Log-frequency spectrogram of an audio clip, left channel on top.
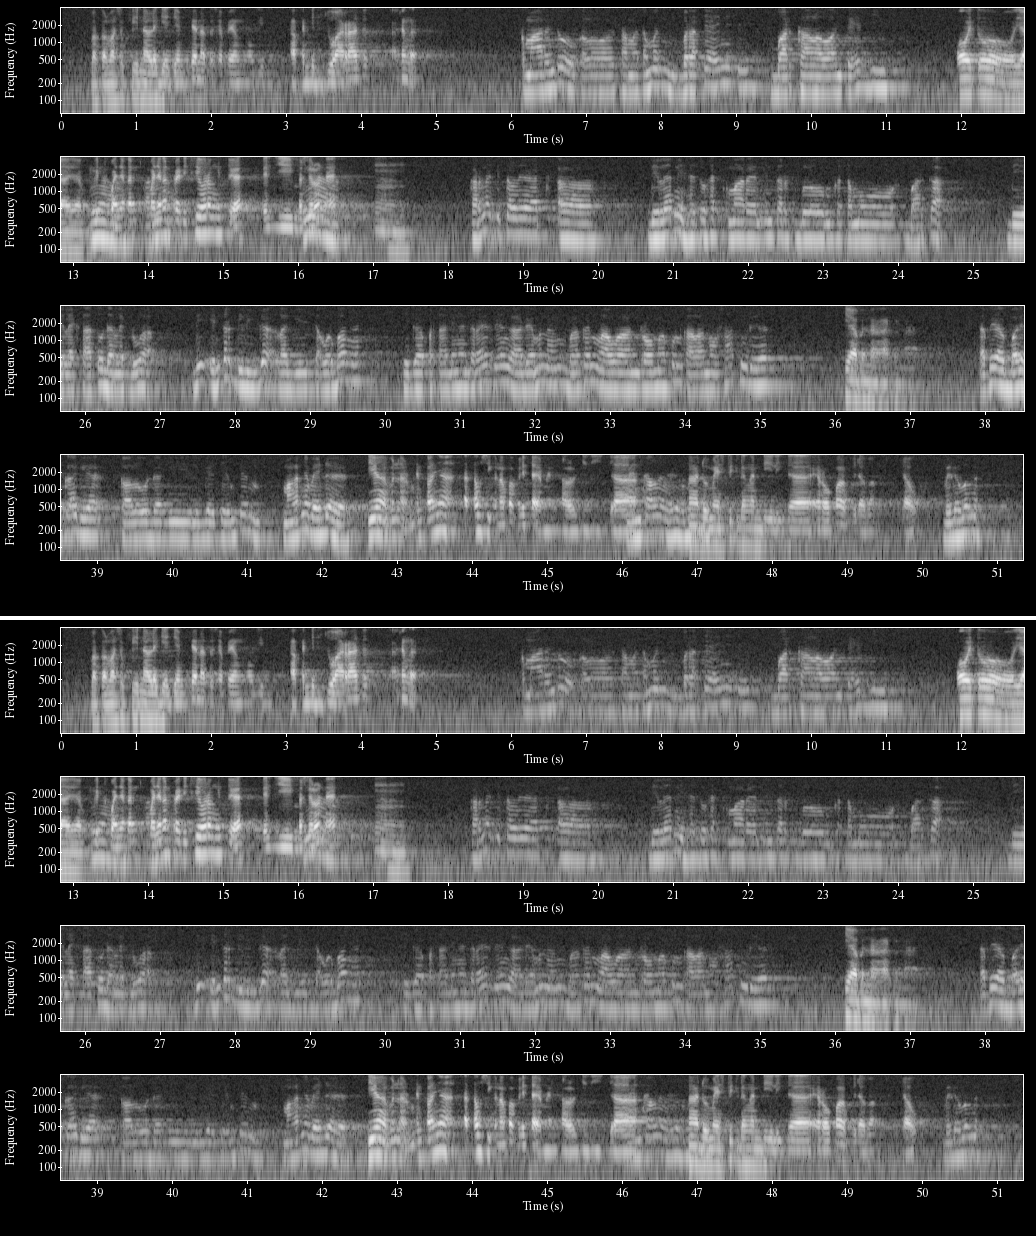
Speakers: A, on the right; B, on the left.
A: bakal masuk final Liga Champion atau siapa yang mau jadi akan jadi juara tuh? Ada nggak?
B: Kemarin tuh kalau sama temen beratnya ini sih Barca lawan PSG.
A: Oh itu ya ya mungkin
B: Iya,
A: kebanyakan
B: karena
A: kebanyakan prediksi orang itu ya PSG Barcelona
B: iya,
A: ya. Hmm,
B: karena kita lihat eh dilihat nih head to head kemarin Inter sebelum ketemu Barca di leg satu dan leg dua Di Inter di Liga lagi caur banget. Tiga pertandingan terakhir dia nggak ada yang menang, bahkan lawan Roma pun kalah 0-1 dia.
A: ya benar benar.
B: Tapi ya balik lagi ya, kalau udah di Liga Champion semangatnya beda ya.
A: Iya benar mentalnya nggak tahu sih kenapa beda ya mental di liga
B: mental ya ya benar
A: ah, domestik dengan di liga Eropa beda banget ya, jauh.
B: beda banget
